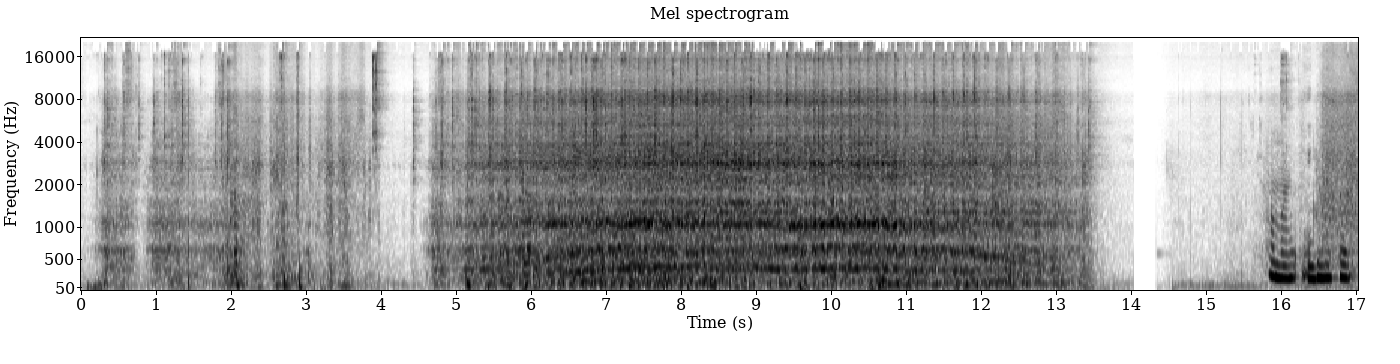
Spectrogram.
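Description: A household sewing machine stitches a handmade bag, its motor whirring in a steady continuous run for several seconds after some short bursts and handling noises, with a brief pause before it starts again.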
